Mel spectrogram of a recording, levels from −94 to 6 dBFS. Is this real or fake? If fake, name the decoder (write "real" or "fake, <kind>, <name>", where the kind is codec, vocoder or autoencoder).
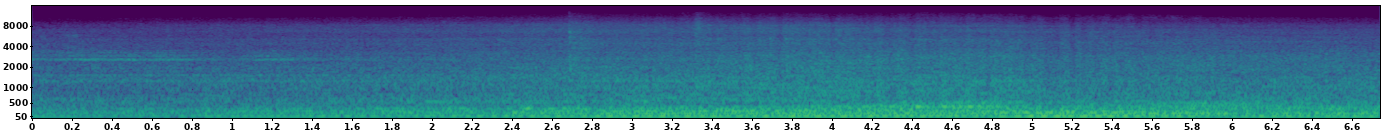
real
